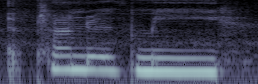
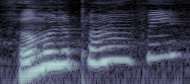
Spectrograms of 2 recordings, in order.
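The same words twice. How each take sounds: First: Said in the usual way. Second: Emphatic correction. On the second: Real, not acted. Self-correction, emphatic second take.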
